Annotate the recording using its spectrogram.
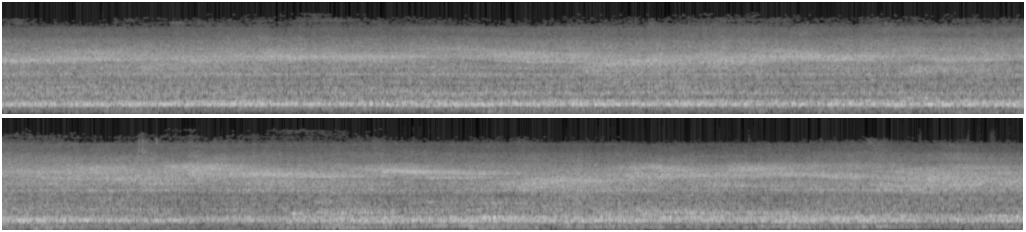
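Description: Electric go-karts running on an indoor concrete track: a steady hum under higher motor whines that rise and fall as karts accelerate and pass.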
